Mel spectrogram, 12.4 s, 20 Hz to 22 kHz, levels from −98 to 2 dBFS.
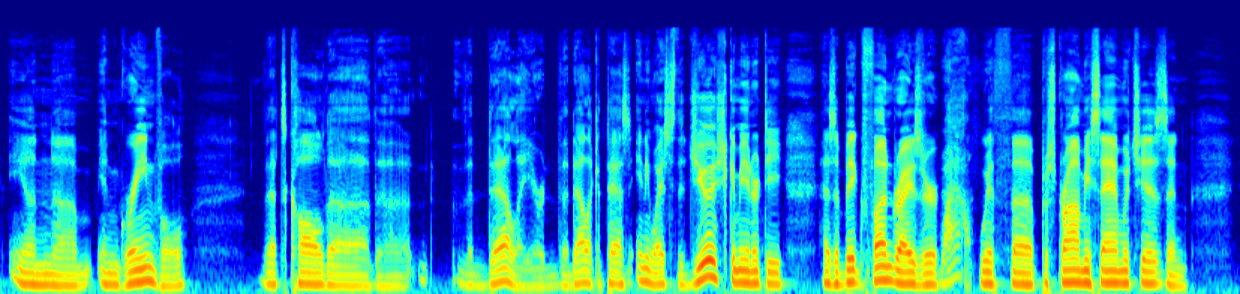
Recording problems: none

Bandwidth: 15.5 kHz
